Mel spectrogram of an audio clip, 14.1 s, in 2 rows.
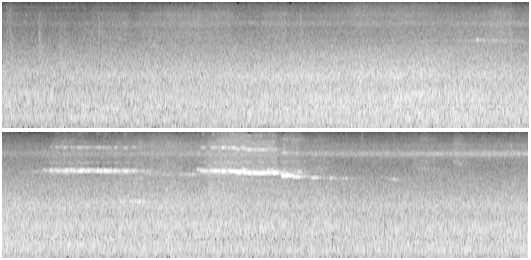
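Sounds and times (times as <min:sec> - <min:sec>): train wheels rumbling on rails: 0:00.0 - 0:14.0
high-pitched brake squeal: 0:06.3 - 0:06.8, 0:07.6 - 0:12.4.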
